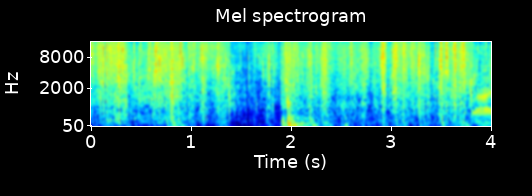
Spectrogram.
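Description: Clear plastic wrapping crinkling as it is handled and pulled off a new brake rotor, with a single thump about halfway through.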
